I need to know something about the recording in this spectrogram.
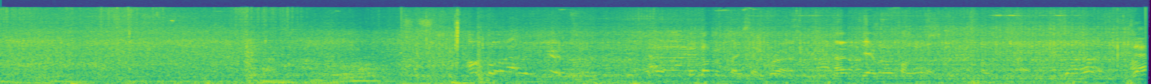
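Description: A car engine idles with a deep, throaty rumble.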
